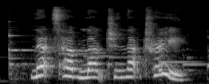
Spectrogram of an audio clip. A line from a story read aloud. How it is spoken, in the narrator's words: cried Snappy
